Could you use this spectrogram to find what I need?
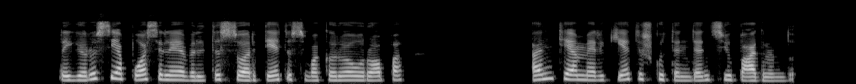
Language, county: Lithuanian, Vilnius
